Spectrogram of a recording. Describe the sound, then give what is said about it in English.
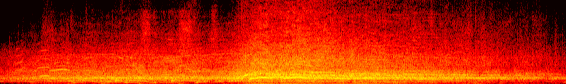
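A crowd cheers the Washington Nationals' National League pennant win, which sends the team to the World Series. A steady roar of voices swells about halfway through, with a thin whistle-like tone cutting above the din. “That was the sound of victory, specifically victory in the National League pennant for the Washington Nationals, sending them to the World Series for the first time in the recent history of their franchise.”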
